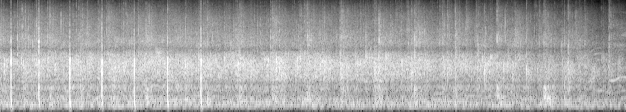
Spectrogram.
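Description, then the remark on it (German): An audience breaks into steady applause for a participant, a dense wash of many hands with a few sharper, distinct claps standing out early on, tapering slightly toward the end. “Vielen Dank, Applaus”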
